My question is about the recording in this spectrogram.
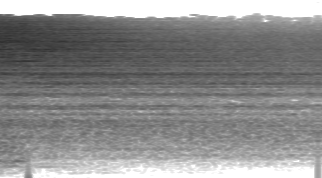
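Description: The last cymbal crash of the background music ringing out after the song stops, fading away steadily.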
